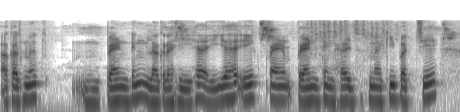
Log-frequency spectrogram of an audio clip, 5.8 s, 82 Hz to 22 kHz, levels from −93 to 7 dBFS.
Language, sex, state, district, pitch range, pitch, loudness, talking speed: Hindi, male, Chhattisgarh, Raigarh, 140-160 Hz, 150 Hz, -22 LUFS, 165 wpm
